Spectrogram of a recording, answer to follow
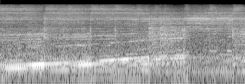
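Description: Live rock band playing an instrumental passage, with sustained notes sliding slowly upward in pitch over the two seconds.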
